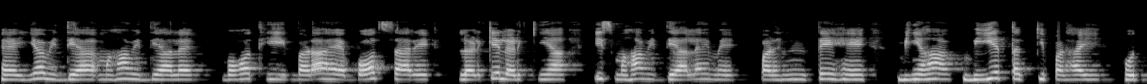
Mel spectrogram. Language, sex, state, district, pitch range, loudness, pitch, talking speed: Hindi, female, Bihar, Lakhisarai, 220-245 Hz, -15 LUFS, 225 Hz, 125 wpm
